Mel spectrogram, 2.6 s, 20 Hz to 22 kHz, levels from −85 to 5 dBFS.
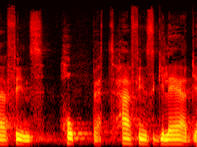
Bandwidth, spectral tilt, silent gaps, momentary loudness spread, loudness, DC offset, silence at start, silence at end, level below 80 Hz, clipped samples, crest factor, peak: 18.5 kHz; -5 dB/octave; none; 13 LU; -25 LUFS; under 0.1%; 0 s; 0 s; -78 dBFS; under 0.1%; 18 dB; -6 dBFS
